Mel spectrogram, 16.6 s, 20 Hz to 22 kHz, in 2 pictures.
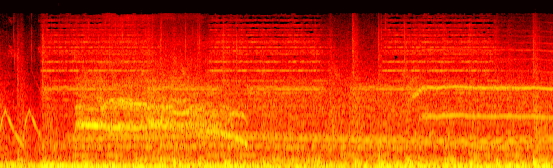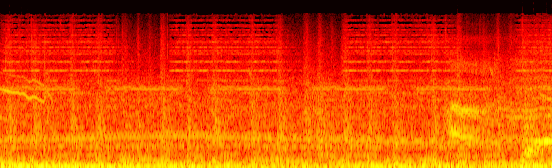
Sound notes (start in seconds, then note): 0.6 bell ringing; 1.1 screaming; 8.9 bell ringing; 14.8 dramatic music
